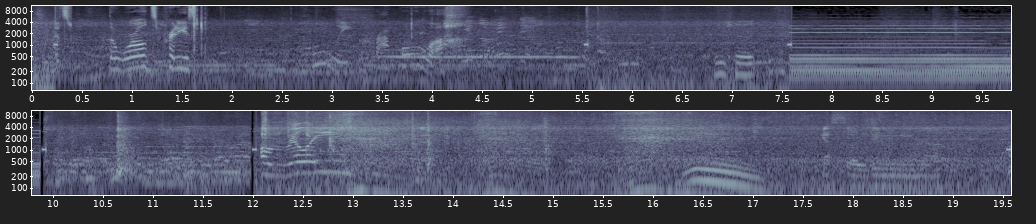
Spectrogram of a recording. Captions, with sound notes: It's the world's prettiest. Holy crap. Alicia... A really...[car starts] [car revs engine] Hmmm... “Gasolina.”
